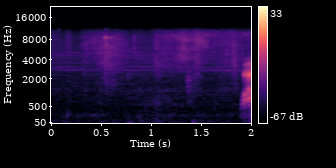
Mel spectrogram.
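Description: Near silence, with only room tone and a few faint small noises, then a man's loud exclaimed "Wow!" right at the end.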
